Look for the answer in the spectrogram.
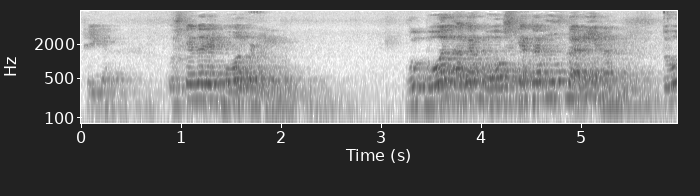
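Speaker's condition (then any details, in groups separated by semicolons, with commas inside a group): No condition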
